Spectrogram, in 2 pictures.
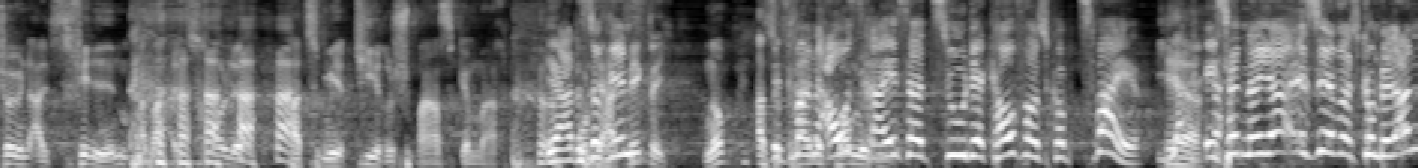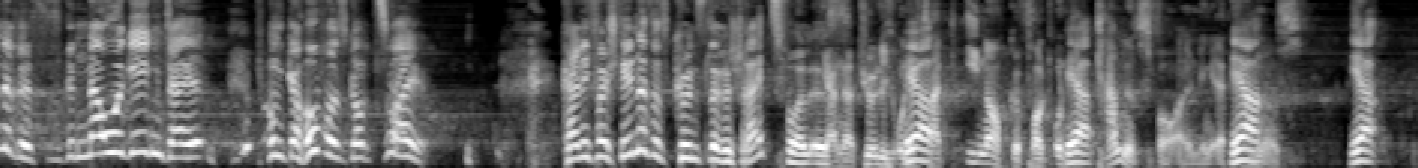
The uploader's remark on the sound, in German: Live auf der Solocon. Und um den Samstag noch besonderer zu machen sind wir am Start mit einer Live-Folge aus der Schweiz!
